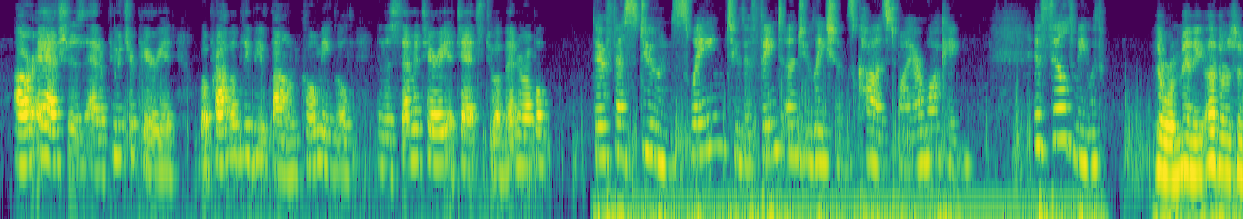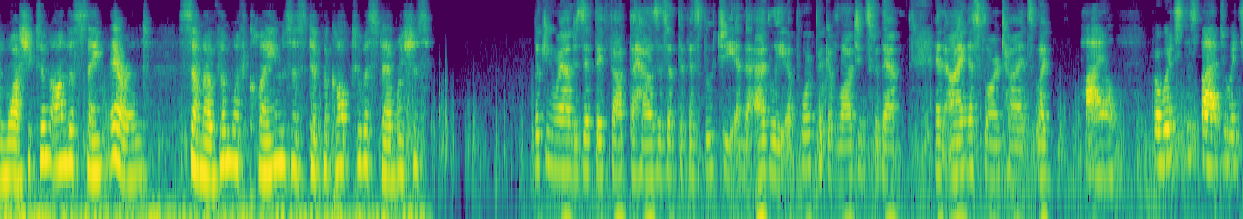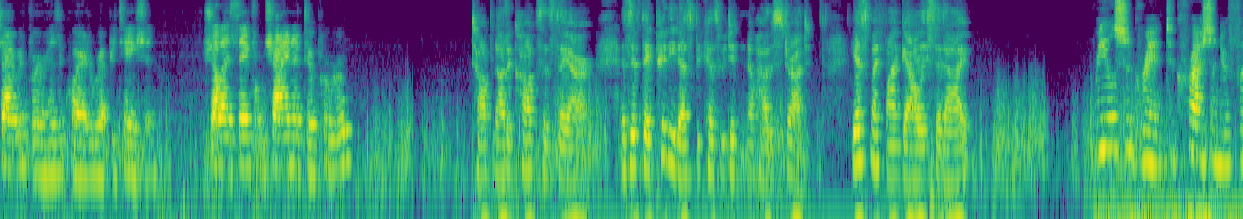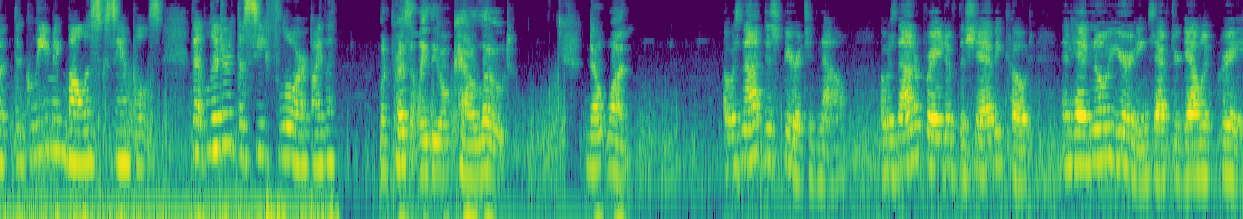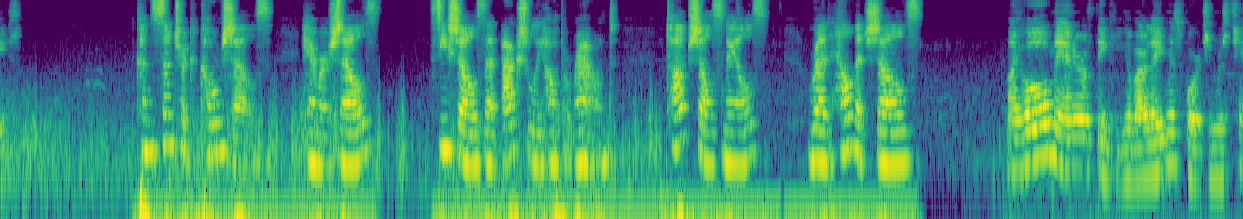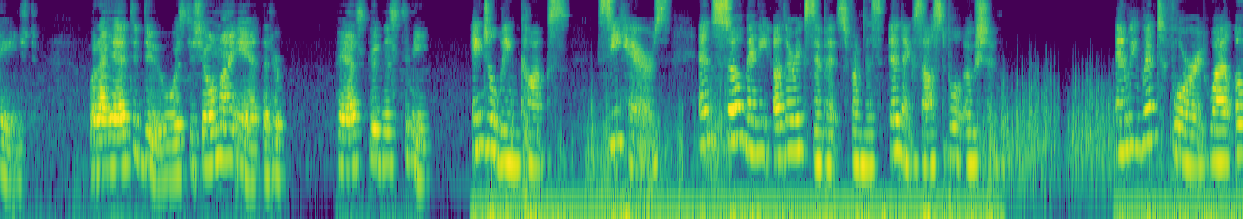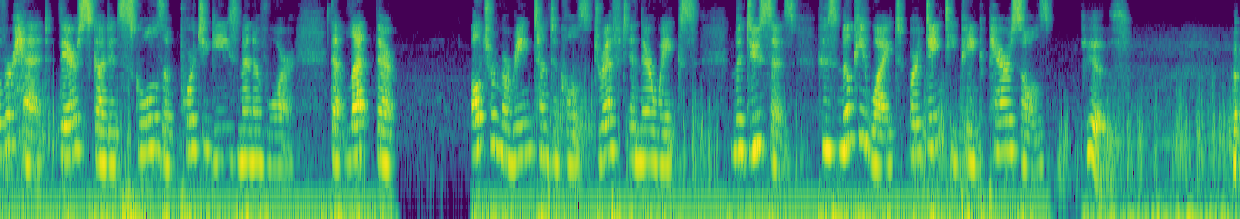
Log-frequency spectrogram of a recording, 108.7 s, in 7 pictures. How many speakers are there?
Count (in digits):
4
